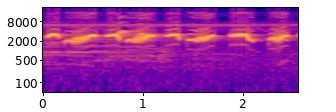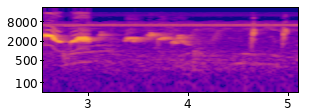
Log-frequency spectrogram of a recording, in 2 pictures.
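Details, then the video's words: Caged Chinese hwamei, two months in the cage, training its voice in the morning: a run of loud, rich slurred whistles rising and falling, about ten phrases in three seconds, then softer twittering, over a steady high background tone. "Chim Hoạ Mi Mộc VIP 2 Tháng Lồng Luyện Giọng"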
